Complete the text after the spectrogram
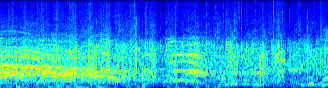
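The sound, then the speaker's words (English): A large live studio audience at a radio broadcast at Vanderbilt University applauds loudly and steadily with scattered cheers and whoops, the dense clapping filling the whole stretch without a break, enthusiastic. “What a fantastic crowd. You're beautiful.”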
